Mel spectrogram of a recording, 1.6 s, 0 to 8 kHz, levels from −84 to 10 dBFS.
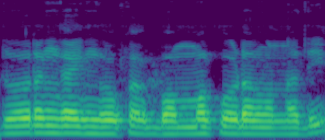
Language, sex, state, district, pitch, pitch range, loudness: Telugu, male, Telangana, Hyderabad, 150 Hz, 140-150 Hz, -14 LUFS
